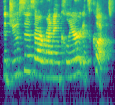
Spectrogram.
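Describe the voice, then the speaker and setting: A woman's voice: sits high, fairly even intonation, measured pace, bright, forceful tone, echoey room, a little hiss or hum. A woman guest explaining how to cook chicken, practical and step by step. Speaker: cooking guest. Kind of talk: cooking tips.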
